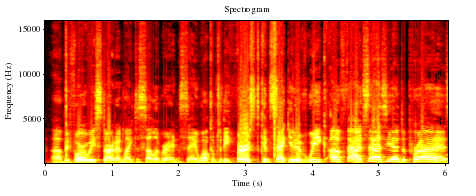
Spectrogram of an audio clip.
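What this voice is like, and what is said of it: Congested, strange-sounding voice. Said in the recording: “sorry for my voice. I was just sneezing like crazy. So I'm going to sound really weird this episode.”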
